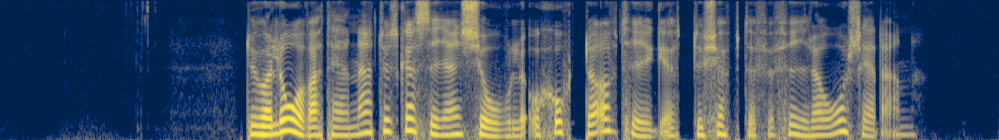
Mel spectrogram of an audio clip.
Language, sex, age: Swedish, female, 38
